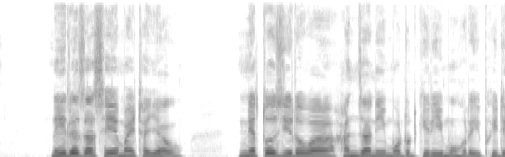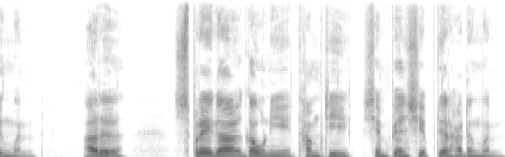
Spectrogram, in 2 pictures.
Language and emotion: Bodo, neutral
